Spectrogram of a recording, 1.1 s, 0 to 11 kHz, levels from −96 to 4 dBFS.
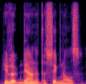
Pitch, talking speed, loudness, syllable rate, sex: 110 Hz, 315 wpm, -19 LUFS, 7.7 syllables/s, male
